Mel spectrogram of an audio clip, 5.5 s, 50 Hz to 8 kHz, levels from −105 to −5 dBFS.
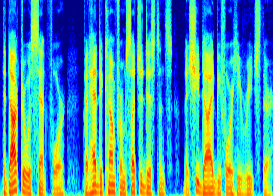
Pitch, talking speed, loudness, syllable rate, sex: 90 Hz, 220 wpm, -24 LUFS, 5.7 syllables/s, male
